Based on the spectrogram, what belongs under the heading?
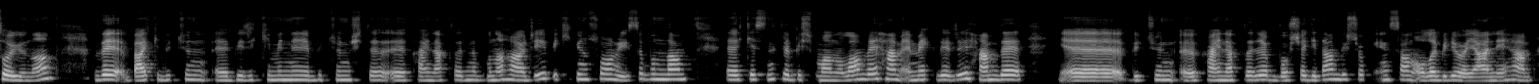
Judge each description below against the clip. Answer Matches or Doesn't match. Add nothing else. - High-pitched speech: Matches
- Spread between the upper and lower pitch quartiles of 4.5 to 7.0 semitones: Doesn't match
